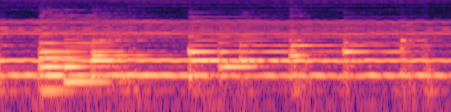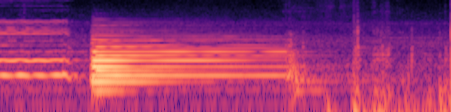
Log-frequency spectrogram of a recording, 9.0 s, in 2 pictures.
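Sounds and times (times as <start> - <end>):
bass choir singing: 0.0 - 6.3.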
